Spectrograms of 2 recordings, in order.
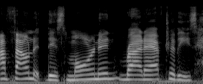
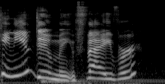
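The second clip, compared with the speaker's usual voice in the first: put-on country twang, higher; 4 semitones higher than usual. Voicing Susie Rabbit in a game: country twang. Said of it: "a nice little country twang".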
